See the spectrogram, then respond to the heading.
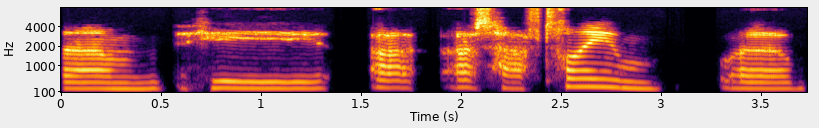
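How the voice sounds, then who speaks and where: A woman with a Waterford Irish accent, fairly high-pitched and monotone, her intonation flat, in a dry, close sound with no echo against a quiet background. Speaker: bereaved sister. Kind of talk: testimony. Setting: her home.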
